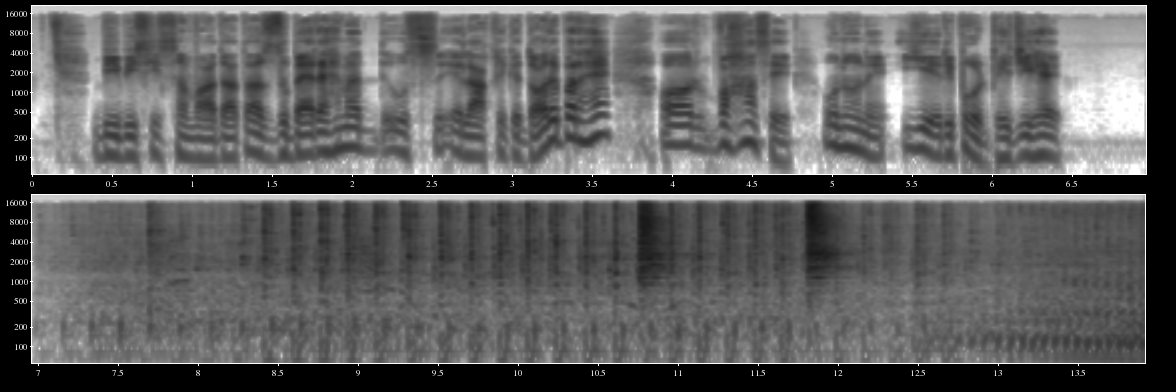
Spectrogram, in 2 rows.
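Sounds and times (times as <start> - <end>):
speech: 0.4 - 7.2
motorcycle engine running while riding: 7.0 - 13.9
sharp rattling bumps: 7.0 - 13.9.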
